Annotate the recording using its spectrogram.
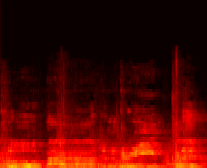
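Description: Live music: a man singing while playing a Yamaha electric keyboard, with a wavering held note about halfway through.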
